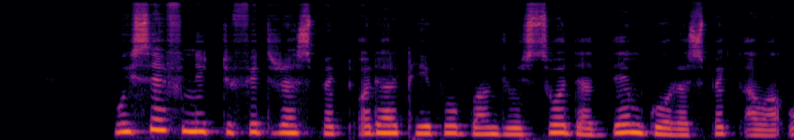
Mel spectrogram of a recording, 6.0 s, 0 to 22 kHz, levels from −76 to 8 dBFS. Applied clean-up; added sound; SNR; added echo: neural mask model DeepFilterNet 3.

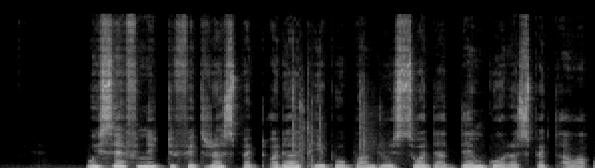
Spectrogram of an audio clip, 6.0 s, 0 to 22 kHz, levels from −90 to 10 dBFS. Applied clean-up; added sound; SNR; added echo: neural mask model RNNoise.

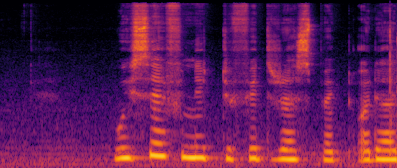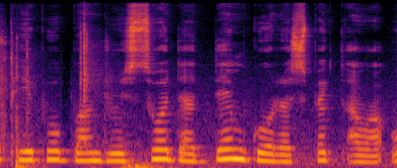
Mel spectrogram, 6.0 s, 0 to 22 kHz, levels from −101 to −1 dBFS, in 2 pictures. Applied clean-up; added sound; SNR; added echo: none; Slam; 19 dB; none.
